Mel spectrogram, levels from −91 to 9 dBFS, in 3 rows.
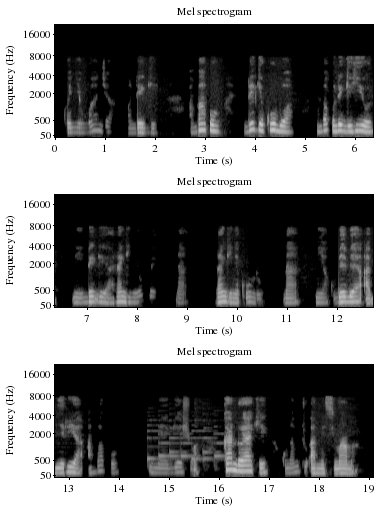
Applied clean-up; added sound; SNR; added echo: classical method Wiener filter.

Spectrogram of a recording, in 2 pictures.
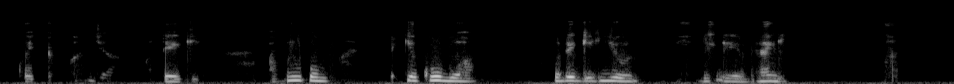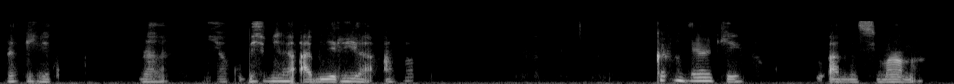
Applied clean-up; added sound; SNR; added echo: neural diffusion model UNIVERSE++.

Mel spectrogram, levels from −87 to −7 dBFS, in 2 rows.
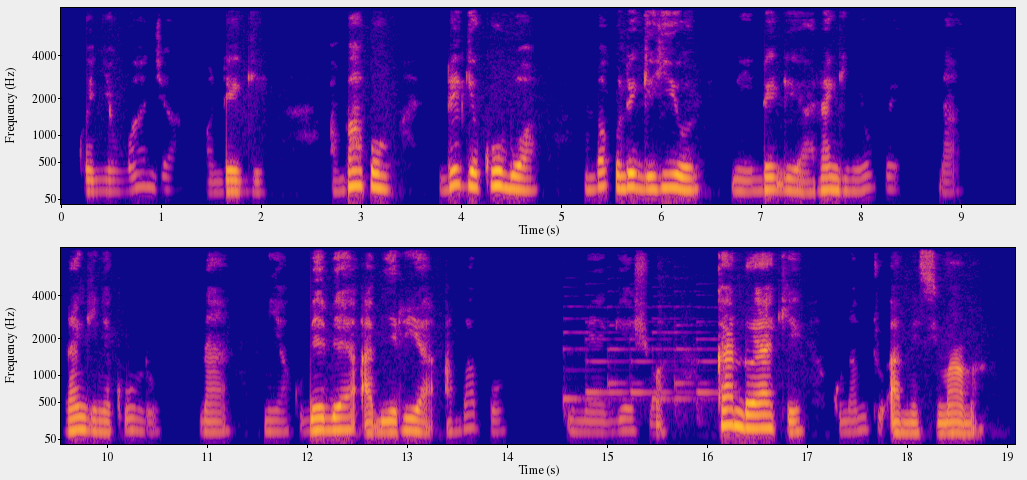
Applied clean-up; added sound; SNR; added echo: none; Piano; 16 dB; none.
